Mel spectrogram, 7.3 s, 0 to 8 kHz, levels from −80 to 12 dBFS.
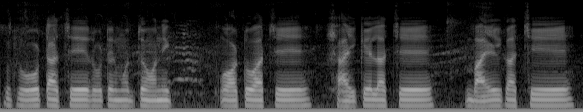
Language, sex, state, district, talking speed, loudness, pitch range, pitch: Bengali, male, West Bengal, Malda, 100 wpm, -26 LUFS, 110-120 Hz, 115 Hz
